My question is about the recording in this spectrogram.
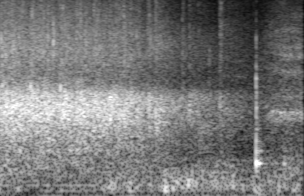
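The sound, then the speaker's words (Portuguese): An audience at a religious sermon applauds steadily as a round of applause to the Lord, a dense wash of many hands clapping that gradually thins and fades, with one sharp, louder clap standing out near the end. “Quem está recebendo essa profecia, pode dar um glória a Deus aí, dá uma salva de palmas ao Senhor, em nome de Jesus.”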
